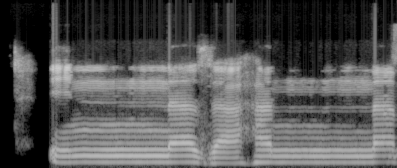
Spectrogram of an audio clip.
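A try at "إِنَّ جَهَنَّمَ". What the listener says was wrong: জা ভাই জিহ্বার আগে না জিহ্বার মাঝখানে জিব যা শক্ত করে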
